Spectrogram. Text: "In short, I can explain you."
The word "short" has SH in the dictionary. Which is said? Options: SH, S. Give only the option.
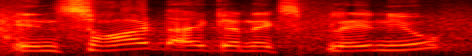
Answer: S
